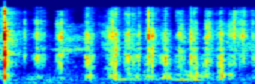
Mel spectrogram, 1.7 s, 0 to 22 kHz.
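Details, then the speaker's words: Mitsubishi TC2001Z TV speaker, stored for decades: dry scratchy rasps, about eight bursts a second as the cone is pushed by hand, voice coil scraping, suspected mould or dirt under the spider; speaker to be replaced. "acredito que deve ter entrado algum mofo alguma sujeira aqui na na aranha embaixo da aranha aqui na bobina aqui ó e tá raspando então de vez em quando esse barulho aparece"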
